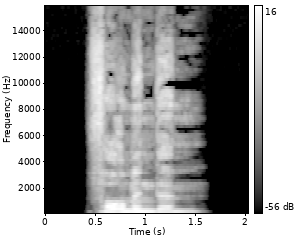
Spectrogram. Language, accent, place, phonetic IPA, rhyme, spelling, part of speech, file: German, Germany, Berlin, [ˈfɔʁməndəm], -ɔʁməndəm, formendem, adjective, De-formendem.ogg
- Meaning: strong dative masculine/neuter singular of formend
